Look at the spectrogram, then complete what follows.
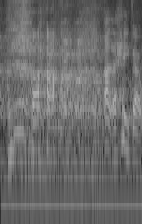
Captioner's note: laughter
